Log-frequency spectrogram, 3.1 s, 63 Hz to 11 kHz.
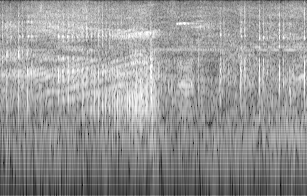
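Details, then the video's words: Pacific white-sided dolphins at Vancouver Aquarium in December 2011 produce echolocation clicks to find food: a rapid, rattling click train, then sharp separate clicks. "These are the clicks produced by Pacific white-sided dolphins during echolocation."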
